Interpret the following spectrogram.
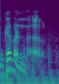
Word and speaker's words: governor: The door is Canada governor. Governor. G O V E R N O R. So here we can see that the accent force on the first syllable.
